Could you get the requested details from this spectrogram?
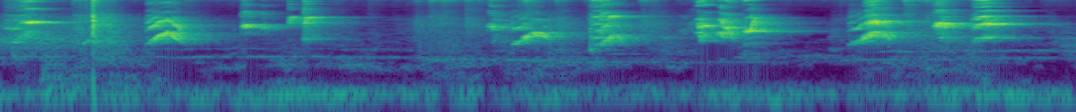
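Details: Cockatiel calling: loud, bright chirped notes, many sweeping upward, given in quick bursts and short runs about every half second to one second, over a faint low steady hum.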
